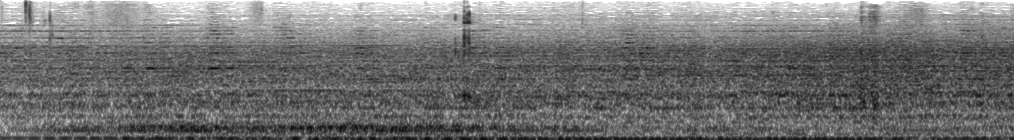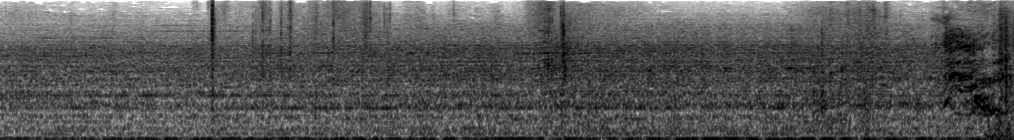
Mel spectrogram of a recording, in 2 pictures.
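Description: Horror-film sound design: a loud, low rumbling drone that swells steadily louder. A held mid-pitched tone sits over it in the first few seconds.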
